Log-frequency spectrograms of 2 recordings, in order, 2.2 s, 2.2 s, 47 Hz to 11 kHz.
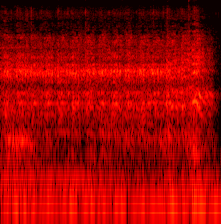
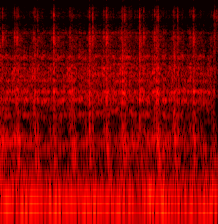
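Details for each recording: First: Axial SCX10 Pro RC crawler after transmission teardown, dog suspected of not fully engaging or debris inside; steady even motor and gearbox whine, no clicks or grinding, winding down; fix worked, normal drivetrain running. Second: Axial SCX10 Pro 1/10 RC crawler on a stand, wheels spinning: light regular ticking over the motor whir, something loose clicking in the drivetrain; cause not yet found.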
